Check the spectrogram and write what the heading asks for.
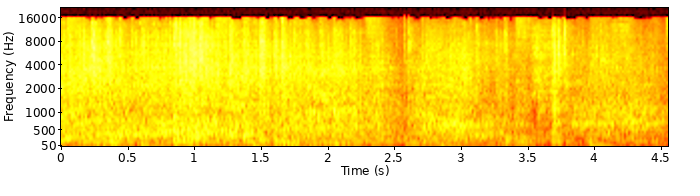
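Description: Small plastic toy train pushed by hand, its wheels rolling over a hard plastic surface with a steady, dense whirring rattle.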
